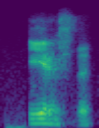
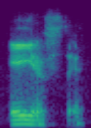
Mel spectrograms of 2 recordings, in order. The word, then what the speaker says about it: eerste: The other two vowels that do this are the A, so the first in Dutch, you would say eerste. You wouldn't say eerste because of the R again.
